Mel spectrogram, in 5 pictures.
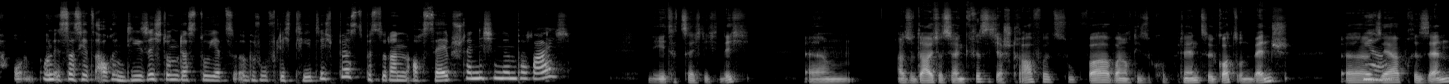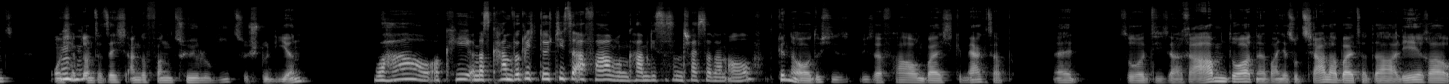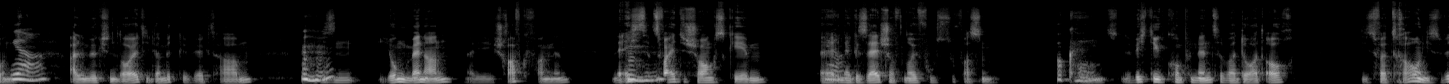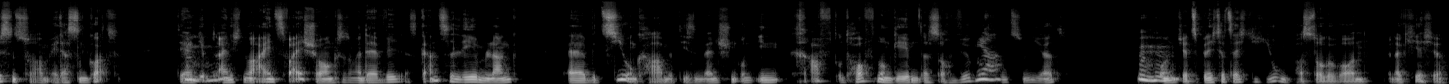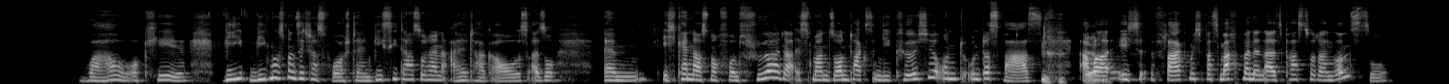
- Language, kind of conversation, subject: German, podcast, Wie findest du eine gute Balance zwischen Arbeit und Freizeit?
- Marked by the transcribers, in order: surprised: "Wow"; surprised: "Wow!"; chuckle; laughing while speaking: "Ja"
